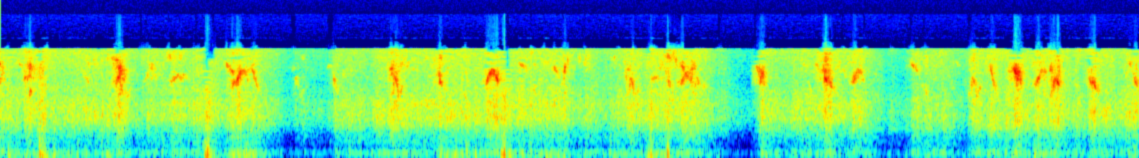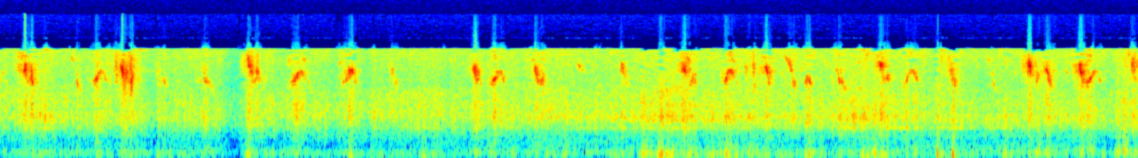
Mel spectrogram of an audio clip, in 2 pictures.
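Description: Small birds chirping, many short high calls, often several a second, over a low irregular rumble and steady outdoor hiss.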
